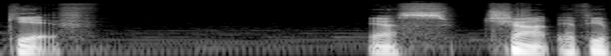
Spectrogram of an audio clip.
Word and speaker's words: GIF: Oh, yes, it's pronounced GIF.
